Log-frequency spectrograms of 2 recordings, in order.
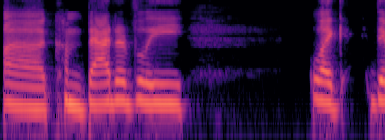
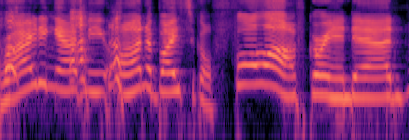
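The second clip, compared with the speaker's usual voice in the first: put-on jeering teens; 6 semitones higher, 7 dB louder than usual. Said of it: "Aggressive boys".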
